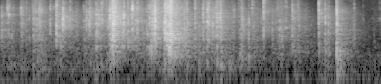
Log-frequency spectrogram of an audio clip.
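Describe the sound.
Wax packs of trading cards being opened: brittle wrapper crinkling and crackling in dense, rapid bursts that swell and fade over a few seconds, fairly loud, with no voices.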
